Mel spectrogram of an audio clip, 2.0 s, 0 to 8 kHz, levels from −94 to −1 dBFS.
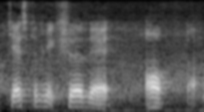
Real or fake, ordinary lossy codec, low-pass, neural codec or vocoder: fake; none; none; codec, 16 kHz, 2 kbps, FunCodec, trained on LibriTTS, 25 frames a second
